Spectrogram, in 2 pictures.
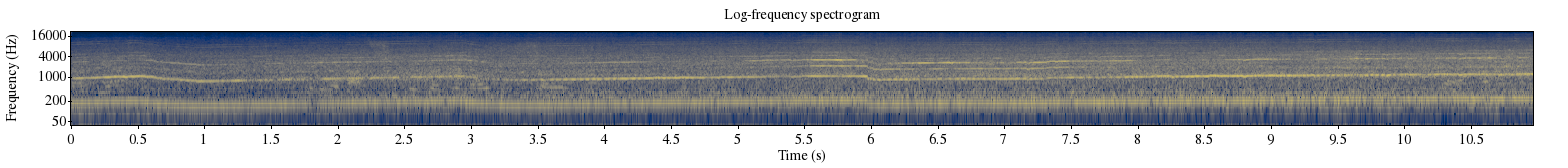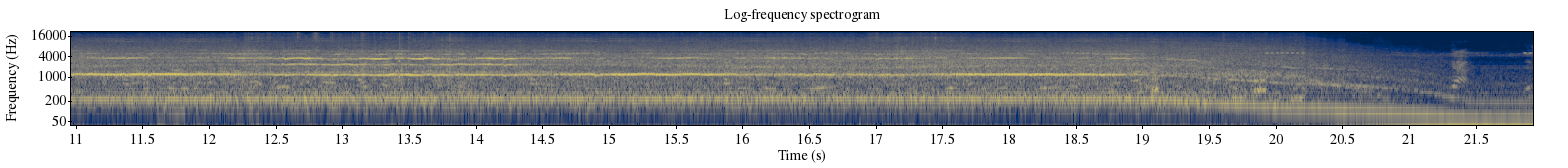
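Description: A supercharged 4-cylinder car engine in the Roblox game Greenville revs and holds a high droning whine for about twenty seconds, climbing in steps, then drops off sharply at the end; loud and steady with no talk.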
